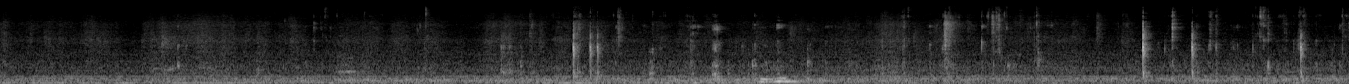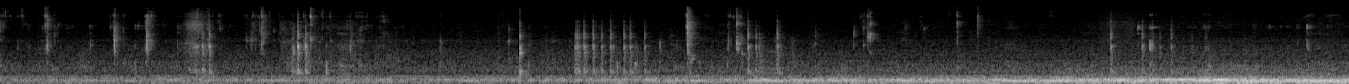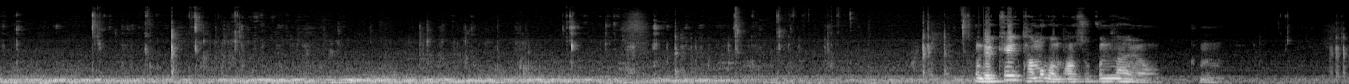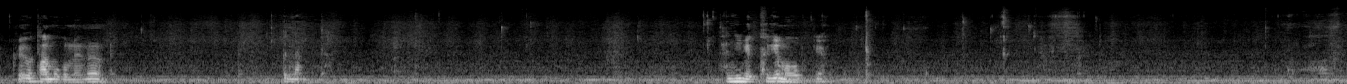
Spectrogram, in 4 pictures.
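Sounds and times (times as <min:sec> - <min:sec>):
low steady hum: 0:00.0 - 0:53.9
chewing cake with mouth clicks: 0:09.0 - 0:10.6, 0:11.5 - 0:17.5.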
